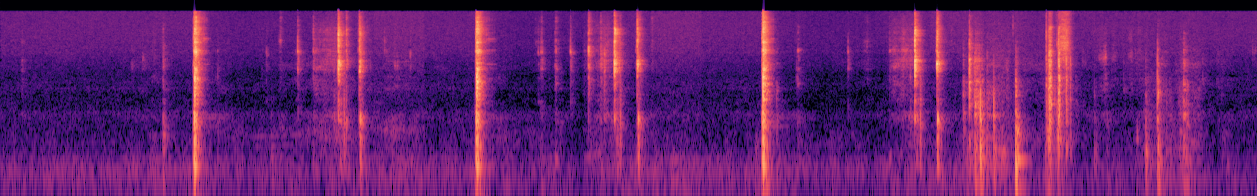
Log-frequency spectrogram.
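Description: Sharp single clicks a few seconds apart, then a quicker cluster of clicks and clinks near the end: a spring-loaded desoldering pump snapping and small metal tools handled while old solder is taken off a cable connector.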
